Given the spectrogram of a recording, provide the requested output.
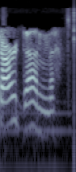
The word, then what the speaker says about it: Chardon: Did I pronounce Chardon, Ohio correctly? – It's Chardon.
